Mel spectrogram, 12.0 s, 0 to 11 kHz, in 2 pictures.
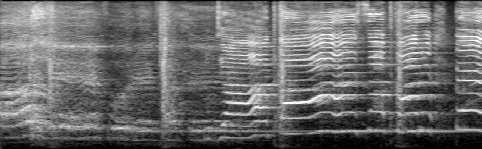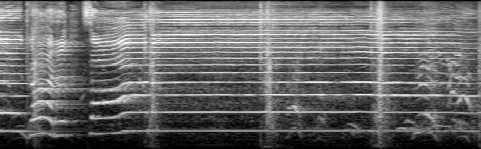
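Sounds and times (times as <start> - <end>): hands slapping chests: 0.5 - 0.9, 2.0 - 2.3, 10.7 - 11.0.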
